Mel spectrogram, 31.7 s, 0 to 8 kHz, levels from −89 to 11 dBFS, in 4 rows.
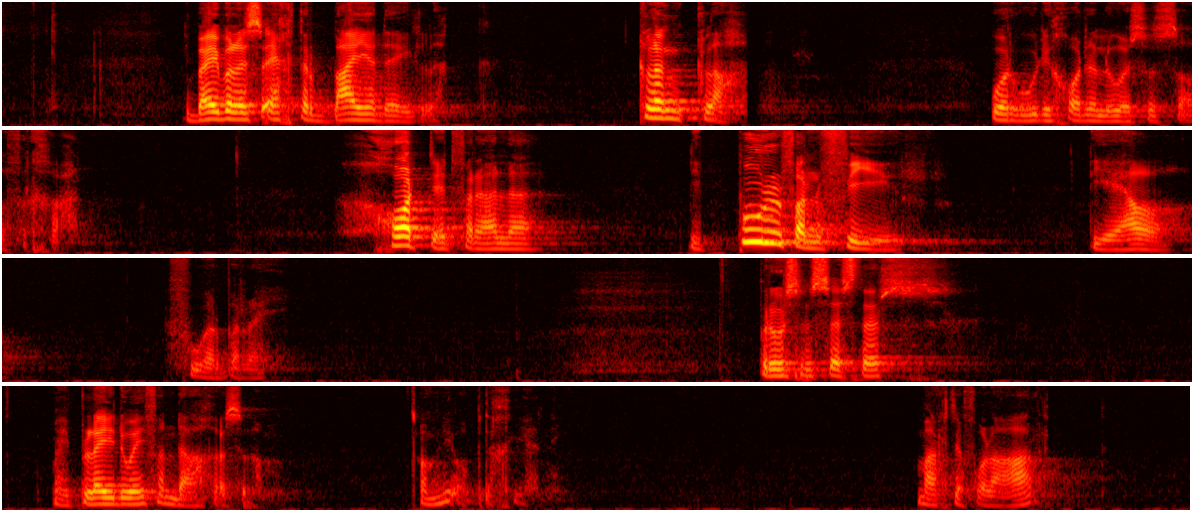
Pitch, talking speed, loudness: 155 Hz, 75 wpm, -28 LUFS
